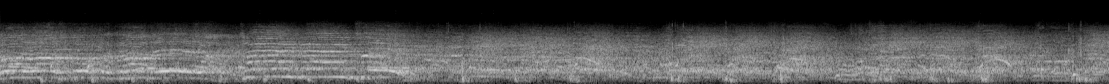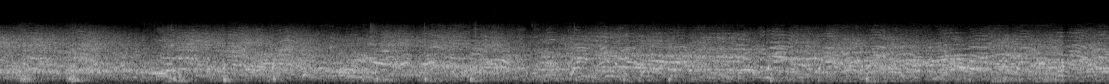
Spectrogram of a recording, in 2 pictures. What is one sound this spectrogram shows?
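A crowd cheers and shouts throughout.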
